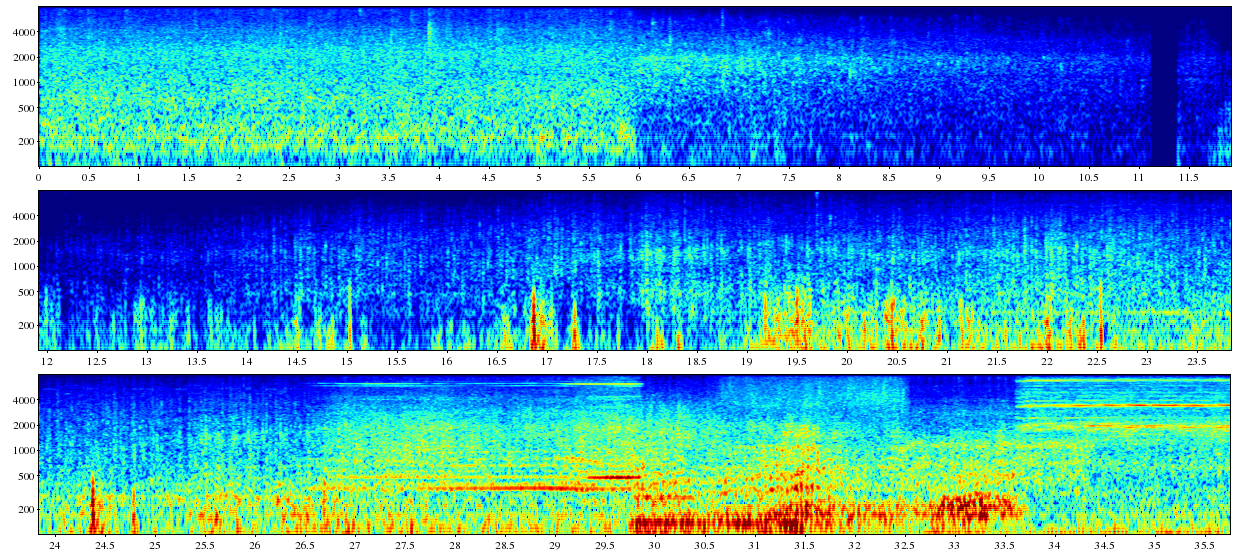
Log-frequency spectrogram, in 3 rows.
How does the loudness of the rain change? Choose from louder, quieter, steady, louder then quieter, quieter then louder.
quieter then louder.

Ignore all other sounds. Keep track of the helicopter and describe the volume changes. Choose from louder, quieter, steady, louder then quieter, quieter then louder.
louder.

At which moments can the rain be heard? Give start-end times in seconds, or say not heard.
0.0-35.7.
